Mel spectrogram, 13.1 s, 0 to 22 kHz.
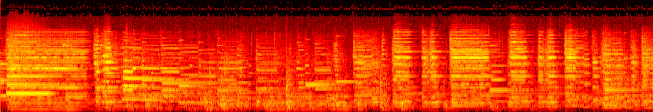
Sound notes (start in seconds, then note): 3.0 eerie suspenseful music; 3.0 footsteps over bridge; 11.3 eerie suspenseful music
